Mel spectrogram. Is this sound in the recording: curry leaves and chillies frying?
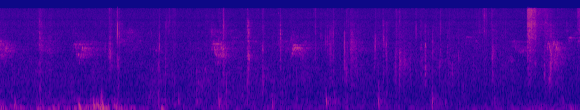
no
